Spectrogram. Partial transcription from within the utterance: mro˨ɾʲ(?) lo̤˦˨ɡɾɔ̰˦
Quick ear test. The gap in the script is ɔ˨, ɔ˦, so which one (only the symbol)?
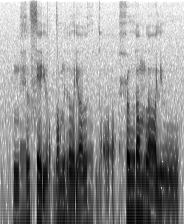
ɔ˨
